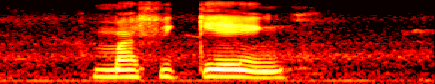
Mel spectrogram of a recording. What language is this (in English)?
Tswana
